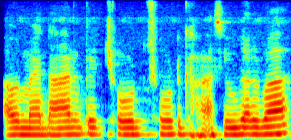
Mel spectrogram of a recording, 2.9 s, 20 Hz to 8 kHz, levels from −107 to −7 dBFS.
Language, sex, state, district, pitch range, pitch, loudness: Bhojpuri, male, Uttar Pradesh, Gorakhpur, 140-150 Hz, 145 Hz, -19 LUFS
